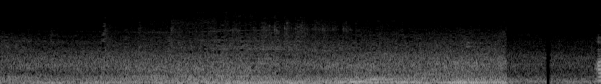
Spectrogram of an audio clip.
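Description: Busy road traffic: engines running over a steady wash of tyre and road noise, with one vehicle's engine rising and falling in pitch a little past the middle. The noise drops off abruptly about five seconds in.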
